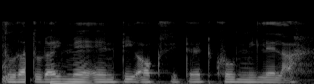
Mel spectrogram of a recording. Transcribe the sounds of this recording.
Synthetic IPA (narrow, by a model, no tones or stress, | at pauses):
t̪uɾat̪uɾajmeeɳʈiɔksiɖeɳʈkʰubmilela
